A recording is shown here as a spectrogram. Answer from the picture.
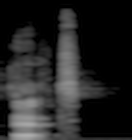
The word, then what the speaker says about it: ate: I look at it, and I says et. Et. I et. Not I ate, I et.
